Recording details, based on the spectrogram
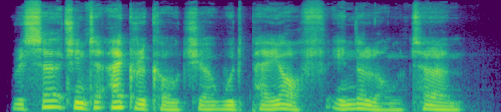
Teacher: In terms of pronunciation, you may have noticed that I emphasized the second word.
